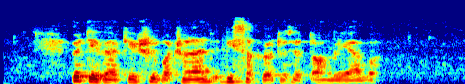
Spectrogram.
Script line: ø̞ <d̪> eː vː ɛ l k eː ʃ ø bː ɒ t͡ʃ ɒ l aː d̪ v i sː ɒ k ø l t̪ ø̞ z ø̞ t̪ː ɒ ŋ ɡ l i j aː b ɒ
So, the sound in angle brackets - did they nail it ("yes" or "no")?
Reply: no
